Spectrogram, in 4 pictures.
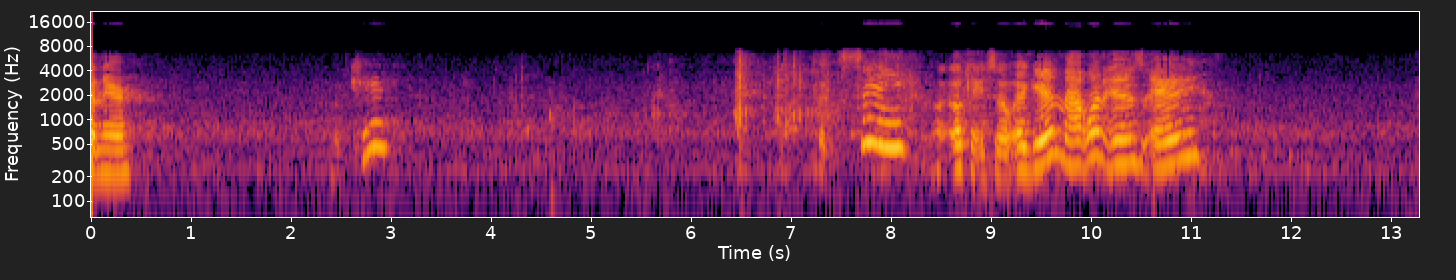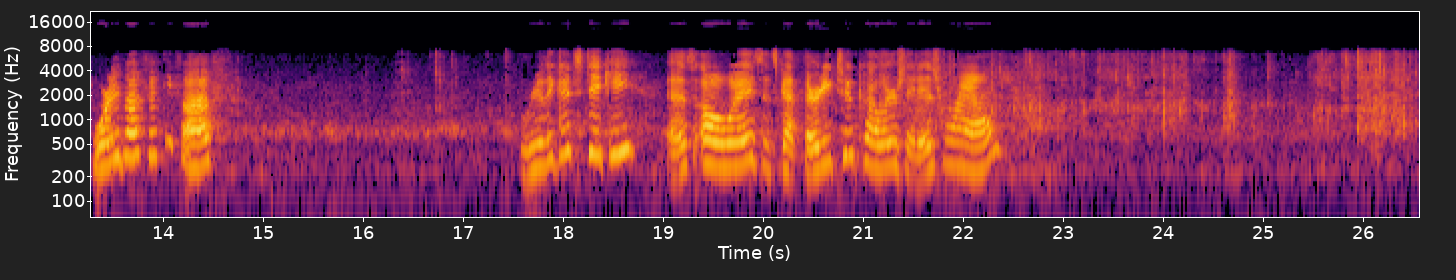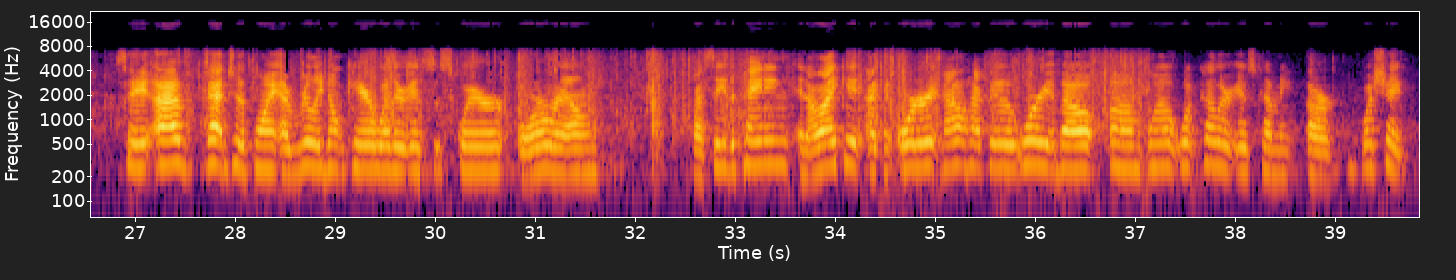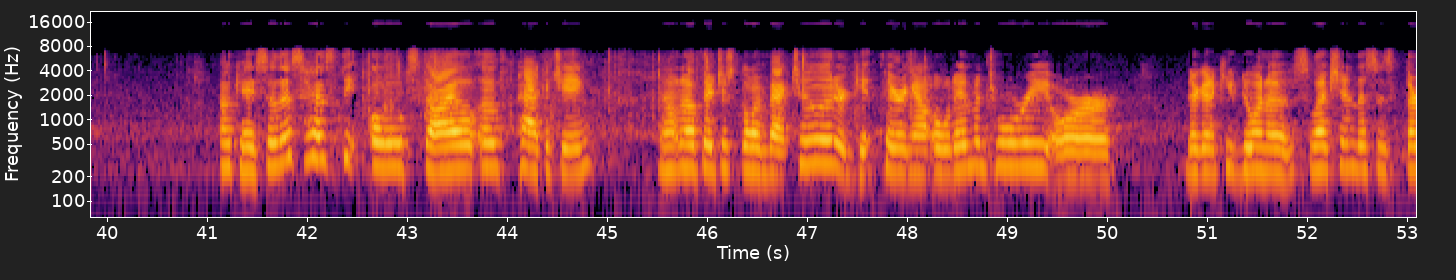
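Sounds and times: packaging rustling: 5.6 - 8.5, 16.2 - 17.6, 20.1 - 38.2, 39.4 - 48.4.

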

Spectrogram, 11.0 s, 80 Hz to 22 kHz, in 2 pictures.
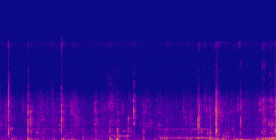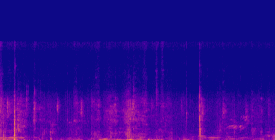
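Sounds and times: footsteps on stone stairs: 4.2 - 11.0
low rumble of wind: 4.5 - 6.1, 6.8 - 9.9.

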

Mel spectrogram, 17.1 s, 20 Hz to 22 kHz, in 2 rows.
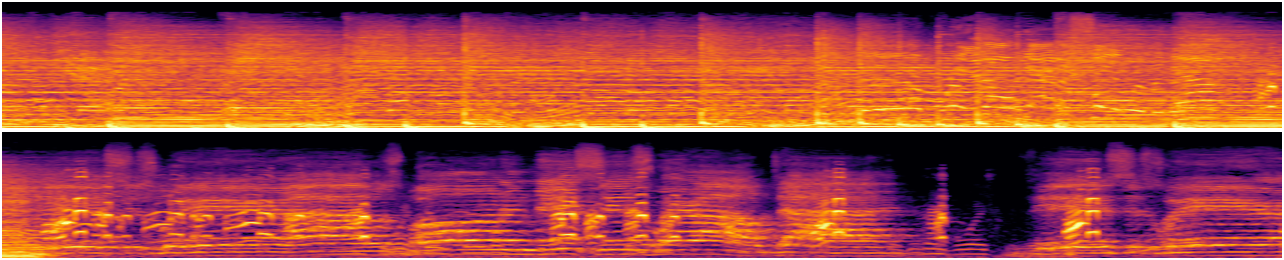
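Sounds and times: music with heavy bass: 0.0 - 9.4
geese honking: 5.3 - 16.0.

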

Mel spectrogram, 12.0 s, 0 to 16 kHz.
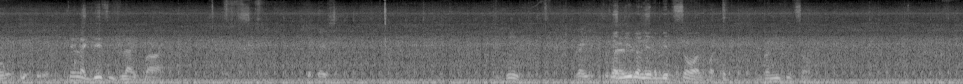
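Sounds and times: low motor drone: 0.0 - 12.0.

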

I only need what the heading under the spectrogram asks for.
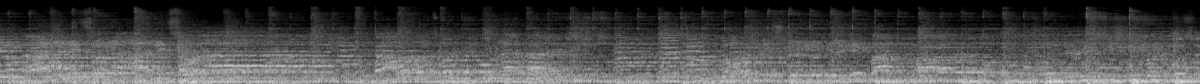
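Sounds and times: live dance band playing: 0.0 - 12.0.

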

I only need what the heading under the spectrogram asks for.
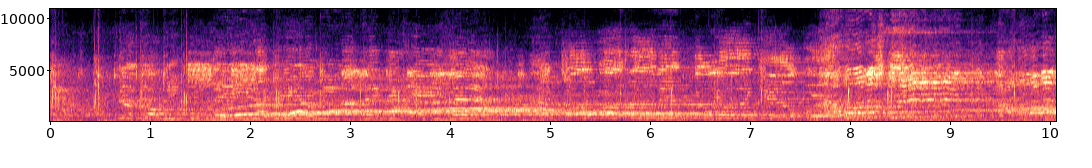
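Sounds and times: crowd cheering: 0.0 - 10.0
dance music with steady beat: 0.0 - 10.0.

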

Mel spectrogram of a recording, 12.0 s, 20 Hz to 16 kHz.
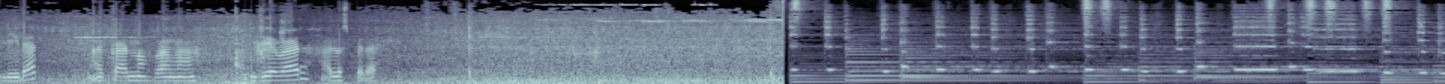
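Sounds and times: road traffic and car engine: 0.0 - 6.6
flute melody music: 6.4 - 12.0.

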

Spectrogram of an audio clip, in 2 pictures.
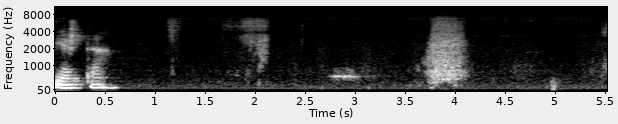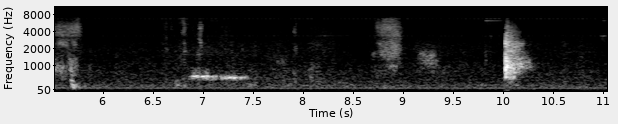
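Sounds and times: faint soft sounds: 1.0 - 11.0.

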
